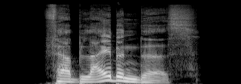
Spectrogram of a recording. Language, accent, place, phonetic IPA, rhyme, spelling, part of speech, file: German, Germany, Berlin, [fɛɐ̯ˈblaɪ̯bn̩dəs], -aɪ̯bn̩dəs, verbleibendes, adjective, De-verbleibendes.ogg
- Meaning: strong/mixed nominative/accusative neuter singular of verbleibend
